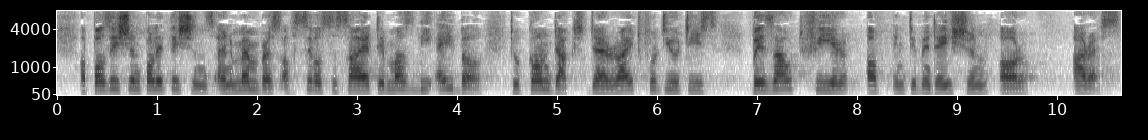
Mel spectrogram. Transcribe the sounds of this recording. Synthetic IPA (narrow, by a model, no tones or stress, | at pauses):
ʔɔpozɪʃɔ̃npɔlɪtɪʃə̃nsɛ̃ndmɛ̃mbəɹsɔfsɪvɪl̩sɔsajətɪmast̚biːʔejbəl̩tukɔ̃ndaktd̪ɛɹɹajtfʊldjuːtɪs | wɪθawtfiːɹʔɔfɪ̃ntɪmɪdejʃə̃nʔɔɹ | ʔaɹɛ̰st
